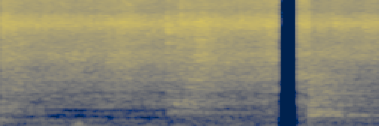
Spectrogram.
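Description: Fried potatoes being sautéed in oil with spiced chicken, a continuous loud sizzle and hiss with a momentary silent gap near the end.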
